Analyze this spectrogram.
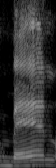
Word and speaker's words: Mann: Do you pronounce it Mann or man Oh or?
